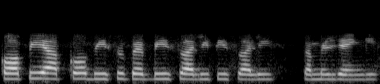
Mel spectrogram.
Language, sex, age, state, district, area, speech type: Urdu, female, 18-30, Uttar Pradesh, Gautam Buddha Nagar, rural, conversation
